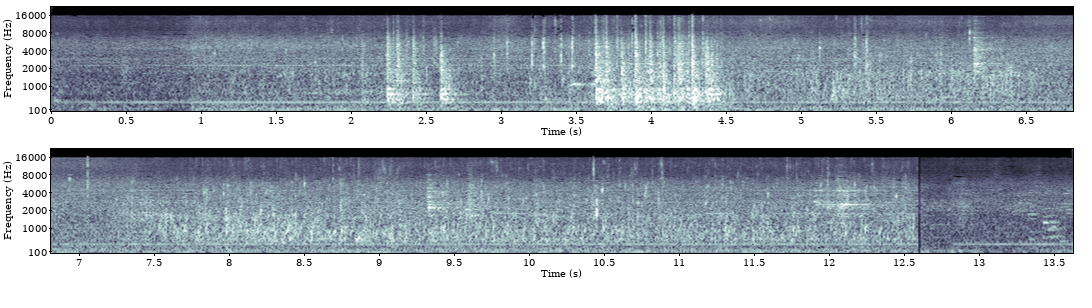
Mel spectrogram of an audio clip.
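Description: Hot oil sizzles and bubbles loudly as food fries.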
